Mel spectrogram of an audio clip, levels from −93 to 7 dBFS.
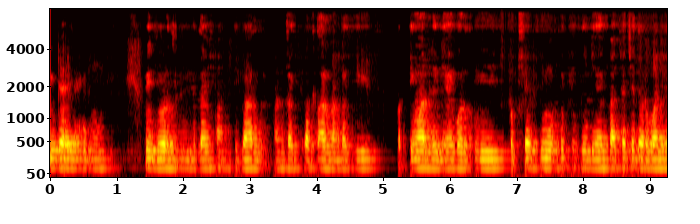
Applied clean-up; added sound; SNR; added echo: neural mask model DeepFilterNet 3.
